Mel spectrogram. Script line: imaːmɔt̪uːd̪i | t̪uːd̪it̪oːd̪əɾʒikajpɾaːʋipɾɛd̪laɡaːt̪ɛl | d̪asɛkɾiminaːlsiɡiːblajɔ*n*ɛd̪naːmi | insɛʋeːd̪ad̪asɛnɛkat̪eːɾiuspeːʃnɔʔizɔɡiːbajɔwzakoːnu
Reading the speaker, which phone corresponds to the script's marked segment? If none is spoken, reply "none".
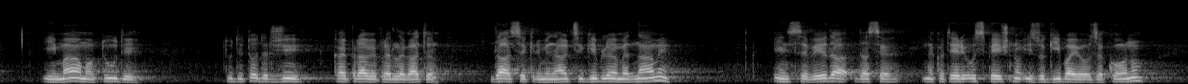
m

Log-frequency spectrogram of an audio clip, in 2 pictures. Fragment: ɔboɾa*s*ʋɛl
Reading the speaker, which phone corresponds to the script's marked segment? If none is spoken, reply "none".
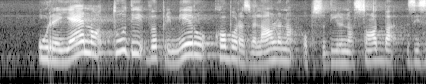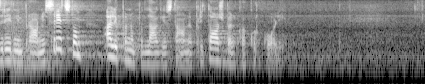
z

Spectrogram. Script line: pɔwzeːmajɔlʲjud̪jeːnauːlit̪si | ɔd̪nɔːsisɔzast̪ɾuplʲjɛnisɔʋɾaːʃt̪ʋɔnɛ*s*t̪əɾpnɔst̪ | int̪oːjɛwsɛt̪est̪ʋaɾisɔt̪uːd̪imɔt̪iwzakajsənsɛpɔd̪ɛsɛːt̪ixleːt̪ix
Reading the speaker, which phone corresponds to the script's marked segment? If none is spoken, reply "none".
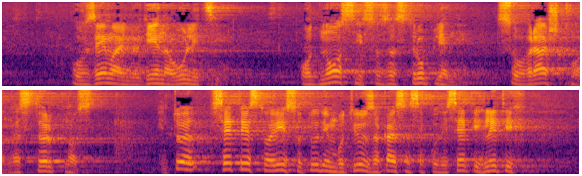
s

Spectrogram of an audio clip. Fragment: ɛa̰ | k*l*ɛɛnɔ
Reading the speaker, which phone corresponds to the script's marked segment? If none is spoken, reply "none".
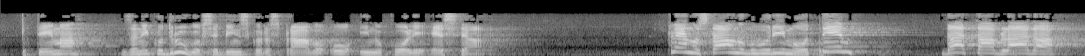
l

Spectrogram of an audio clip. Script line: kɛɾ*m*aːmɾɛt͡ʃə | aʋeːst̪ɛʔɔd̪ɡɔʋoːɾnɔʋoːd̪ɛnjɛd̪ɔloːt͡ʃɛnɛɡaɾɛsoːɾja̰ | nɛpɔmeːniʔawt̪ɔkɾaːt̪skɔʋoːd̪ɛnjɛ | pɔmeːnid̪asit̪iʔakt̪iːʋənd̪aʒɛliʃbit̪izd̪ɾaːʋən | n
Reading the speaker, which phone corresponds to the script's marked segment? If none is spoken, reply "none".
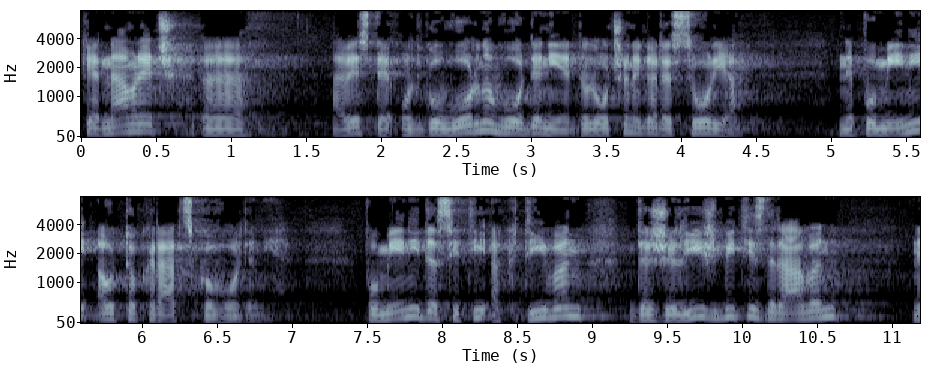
n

